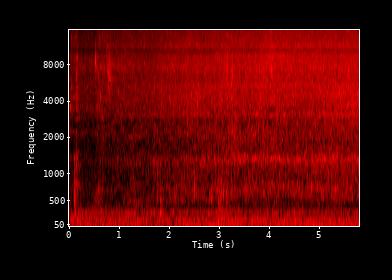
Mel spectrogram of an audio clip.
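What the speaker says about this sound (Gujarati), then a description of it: "તો હવે આપણે વેફર તળી લેશું આ રીતે." Potato wafers fry in hot oil with a continuous soft sizzle and hiss, fairly quiet and even throughout, without any voices.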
